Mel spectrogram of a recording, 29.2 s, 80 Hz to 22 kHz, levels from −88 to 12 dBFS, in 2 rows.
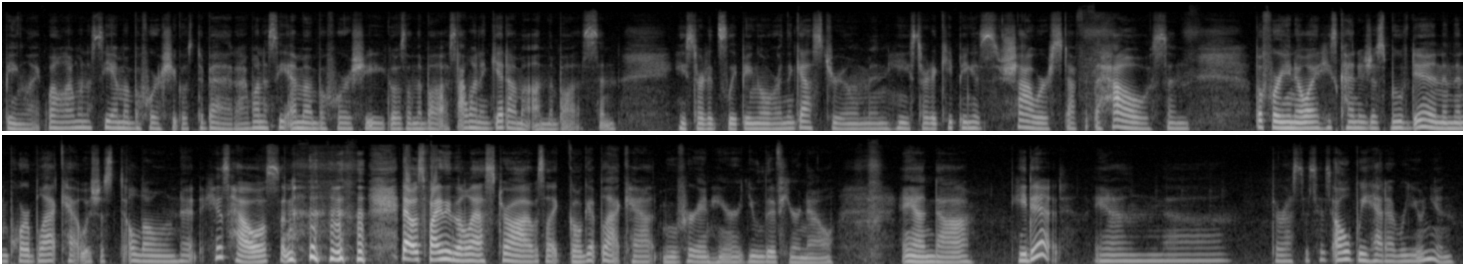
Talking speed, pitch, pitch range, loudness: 225 wpm, 175 Hz, 160-190 Hz, -24 LUFS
